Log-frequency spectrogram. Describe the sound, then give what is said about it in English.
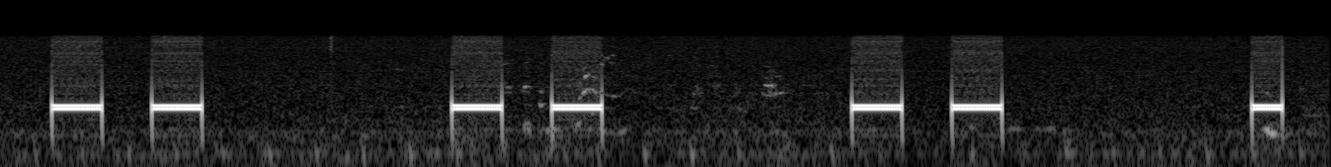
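A telephone ringback tone plays as a call is transferred to voicemail: three paired rings of a steady mid-pitched tone, separated by quiet line hiss, followed by the start of a fourth. “I could transfer you to his voicemail.”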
